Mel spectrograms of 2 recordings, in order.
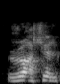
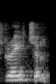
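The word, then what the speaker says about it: Rachel: راشل کوری یا با همون تلفظ آمریکایی ریچل کوری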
